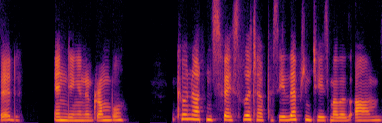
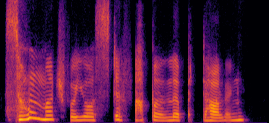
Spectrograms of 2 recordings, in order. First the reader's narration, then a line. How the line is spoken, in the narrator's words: he chuckled, in delight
